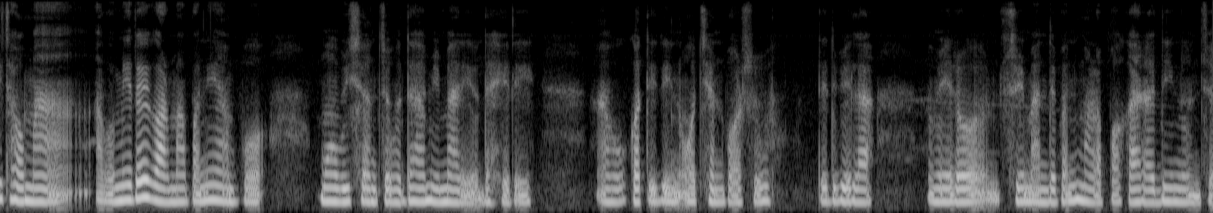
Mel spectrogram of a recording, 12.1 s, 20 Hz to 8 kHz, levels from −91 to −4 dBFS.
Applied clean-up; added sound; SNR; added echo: none; none; none; none.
